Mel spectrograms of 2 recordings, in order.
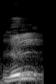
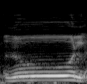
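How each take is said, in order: First: The vowel is kept short. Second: The vowel is drawn out long. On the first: The speaker calls it right. "നീട്ടി വായിക്കത്തില്ല" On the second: The speaker calls it wrong. "ദൂൽ ദൂൽ അങ്ങനെ പറയത്തില്ല"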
